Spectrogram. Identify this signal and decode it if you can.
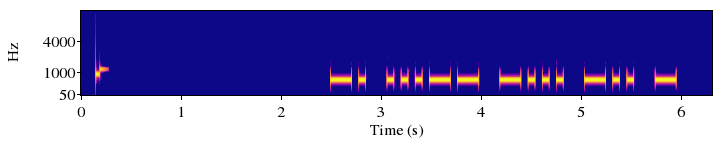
Morse code, heard as a keyed tone, about 17 wpm, 700 Hz. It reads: N3BDT
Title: USA Call Signs - 5 Characters - 17wpm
